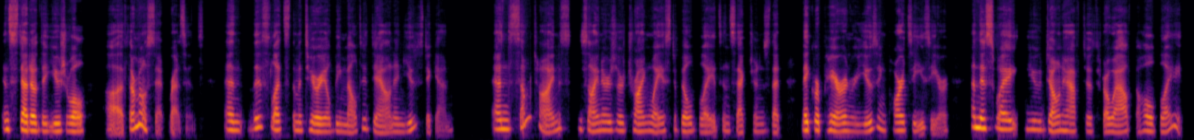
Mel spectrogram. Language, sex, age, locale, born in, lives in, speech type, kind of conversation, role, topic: English, female, 70-74, en-US, United States, United States, read, expert-assistant, expert, How do wind turbines work and what happens to their parts over time?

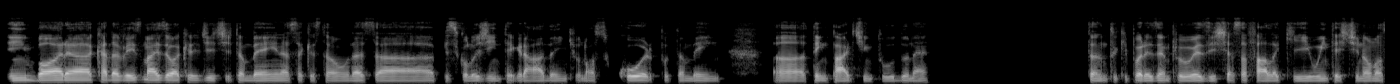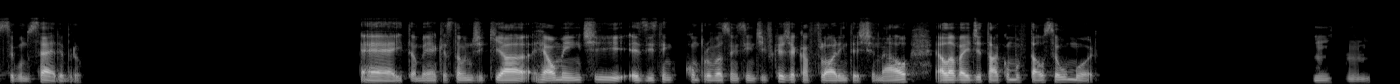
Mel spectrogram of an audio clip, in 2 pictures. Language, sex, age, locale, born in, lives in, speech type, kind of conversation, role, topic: Portuguese, male, 30-34, pt-BR, Brazil, Portugal, conversation, podcast, guest, O que pesa mais nas suas escolhas: o coração ou a cabeça?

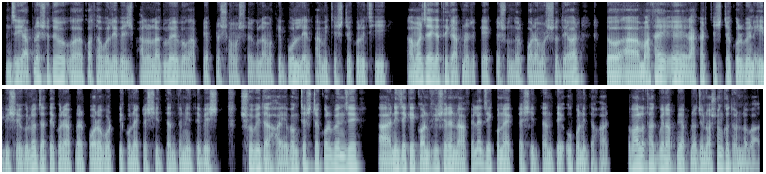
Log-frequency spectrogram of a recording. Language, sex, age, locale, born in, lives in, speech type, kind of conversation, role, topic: Bengali, male, 20-24, bn-BD, Bangladesh, Bangladesh, conversation, advice, advisor, বেশি বিকল্প থাকলে আমি কেন সিদ্ধান্ত নিতে আটকে যাই?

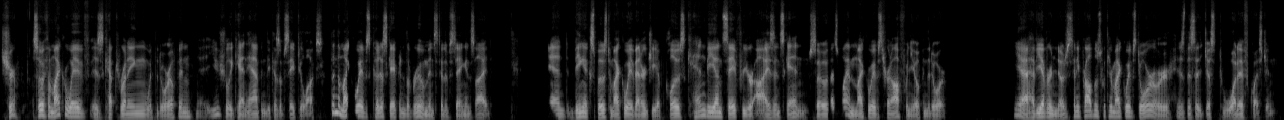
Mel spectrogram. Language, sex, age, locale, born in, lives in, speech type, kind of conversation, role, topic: English, male, 35-39, en-US, United States, United States, read, expert-assistant, expert, How does a microwave oven work and what affects how it heats food?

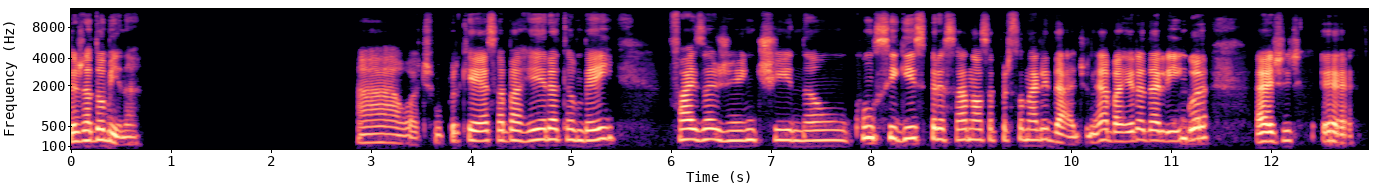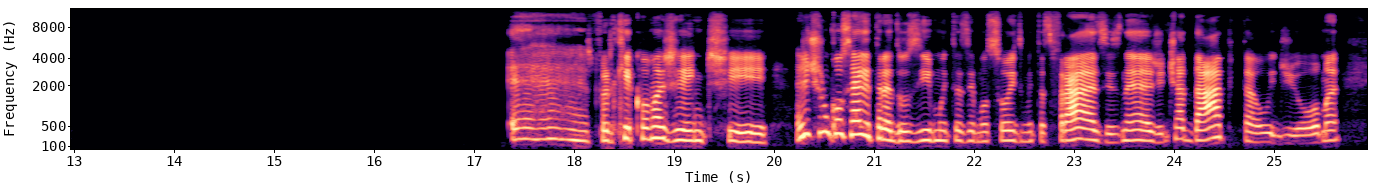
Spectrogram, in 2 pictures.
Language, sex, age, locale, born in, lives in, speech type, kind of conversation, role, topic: Portuguese, female, 45-49, pt-BR, Brazil, United States, conversation, advice, advisor, Como você tem lidado com a solidão depois de se mudar para uma cidade nova sem uma rede de apoio?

